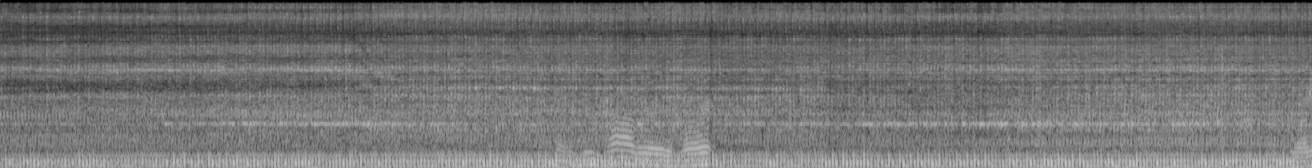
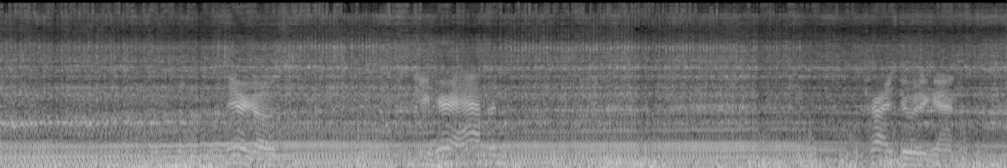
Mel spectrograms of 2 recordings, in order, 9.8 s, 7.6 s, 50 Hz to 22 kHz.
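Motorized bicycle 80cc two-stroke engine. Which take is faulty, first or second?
second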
